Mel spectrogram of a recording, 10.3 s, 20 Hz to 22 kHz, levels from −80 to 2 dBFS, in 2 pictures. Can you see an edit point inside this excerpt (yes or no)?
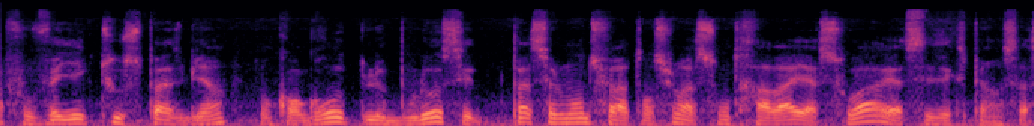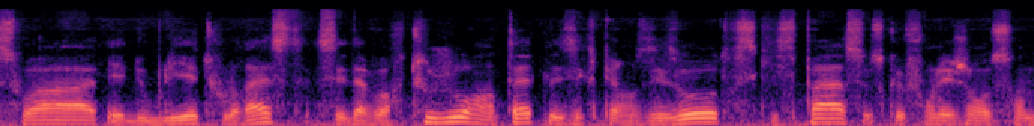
no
